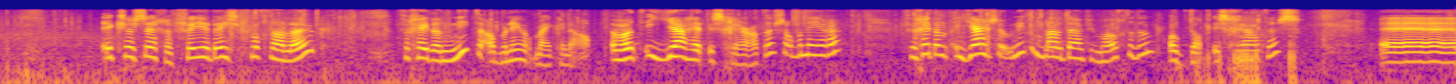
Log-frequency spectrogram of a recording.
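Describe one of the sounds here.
A woman talks with animation close to the microphone.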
